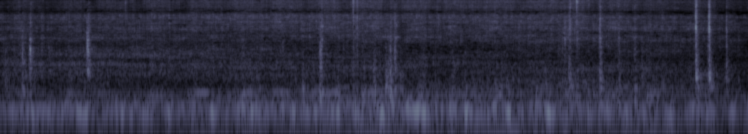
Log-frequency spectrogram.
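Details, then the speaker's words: Mill Brook line in cold weather, train entering a siding: sharp isolated snaps over low rolling rumble as wheels cross the switch points and frog; normal switch clicks. "Now listen for the snaps of the switch frog, or the switch points."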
